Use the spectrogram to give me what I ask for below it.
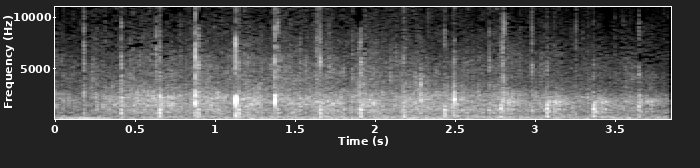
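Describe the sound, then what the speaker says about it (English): Scattered applause from a small audience at a Holocaust remembrance observance, honoring a high school student poet; sparse, fairly quiet claps spread across a hall with a steady room murmur beneath. "If you could stand, I'll give you applause."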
